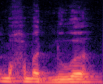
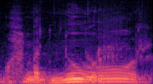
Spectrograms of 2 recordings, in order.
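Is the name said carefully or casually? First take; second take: casually; carefully. First: The name is said with loose, everyday pronunciation. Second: The name is said with careful, exact pronunciation. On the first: This is how most people said the name. The speaker calls it wrong. "Not Muhammad Nur" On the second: This is how the name should properly sound. The speaker calls it right. "Every name must be correctly expressed"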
